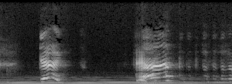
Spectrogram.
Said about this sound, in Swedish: Alltså det var bebisen.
